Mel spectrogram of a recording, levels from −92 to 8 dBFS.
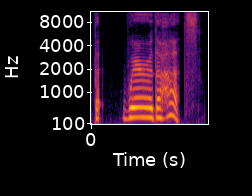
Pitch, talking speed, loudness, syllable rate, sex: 275 Hz, 205 wpm, -15 LUFS, 6.4 syllables/s, female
